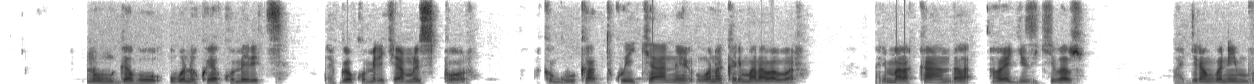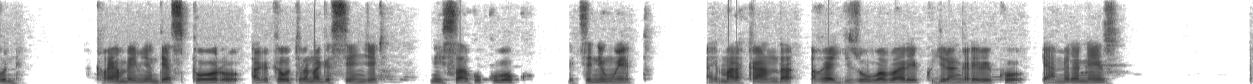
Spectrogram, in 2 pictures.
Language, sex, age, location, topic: Kinyarwanda, male, 18-24, Huye, health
